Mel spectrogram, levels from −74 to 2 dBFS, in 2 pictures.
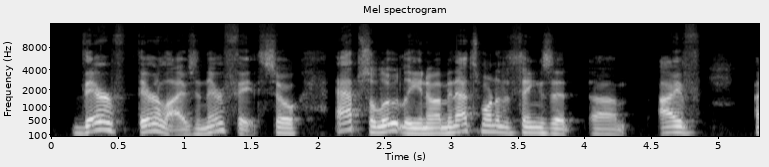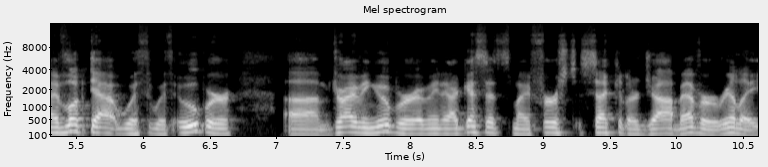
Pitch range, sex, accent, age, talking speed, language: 110-145 Hz, male, American, 30-49, 225 wpm, English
